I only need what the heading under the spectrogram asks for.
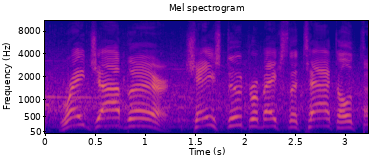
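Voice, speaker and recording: Noticeable background noise surrounds a man speaking. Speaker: radio play-by-play announcer. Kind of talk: live football play-by-play commentary, call of each snap.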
